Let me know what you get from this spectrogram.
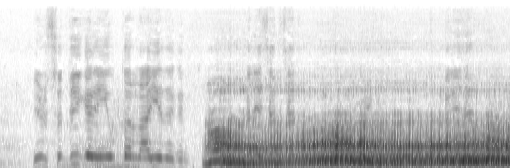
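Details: Camel in the mating season in the Thar Desert, Pakistan. Several seconds of human talk come first, then a sudden loud, coarse roar that grows slightly and carries on, steady and gurgling, to the end.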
